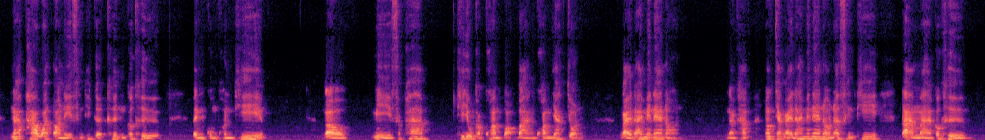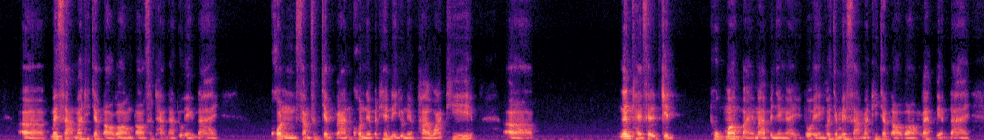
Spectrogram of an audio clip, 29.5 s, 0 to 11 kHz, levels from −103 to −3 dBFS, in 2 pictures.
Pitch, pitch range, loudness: 100 Hz, 95-120 Hz, -28 LUFS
